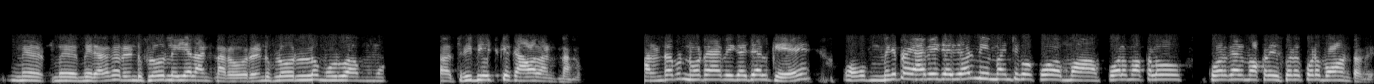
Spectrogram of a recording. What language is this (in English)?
Telugu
